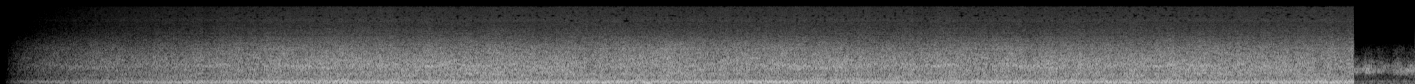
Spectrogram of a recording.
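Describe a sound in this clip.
A jet engine roars steadily with a deep rumble, fading in at the start.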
